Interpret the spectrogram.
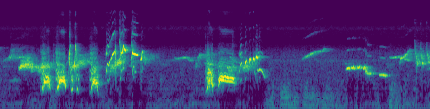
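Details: Magpie-robin that would not sing, coaxed into song by recorded song of the same bird type. Dense scratchy, clicky phrases come in two bursts, followed by scattered clear whistles and a faint murmur.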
